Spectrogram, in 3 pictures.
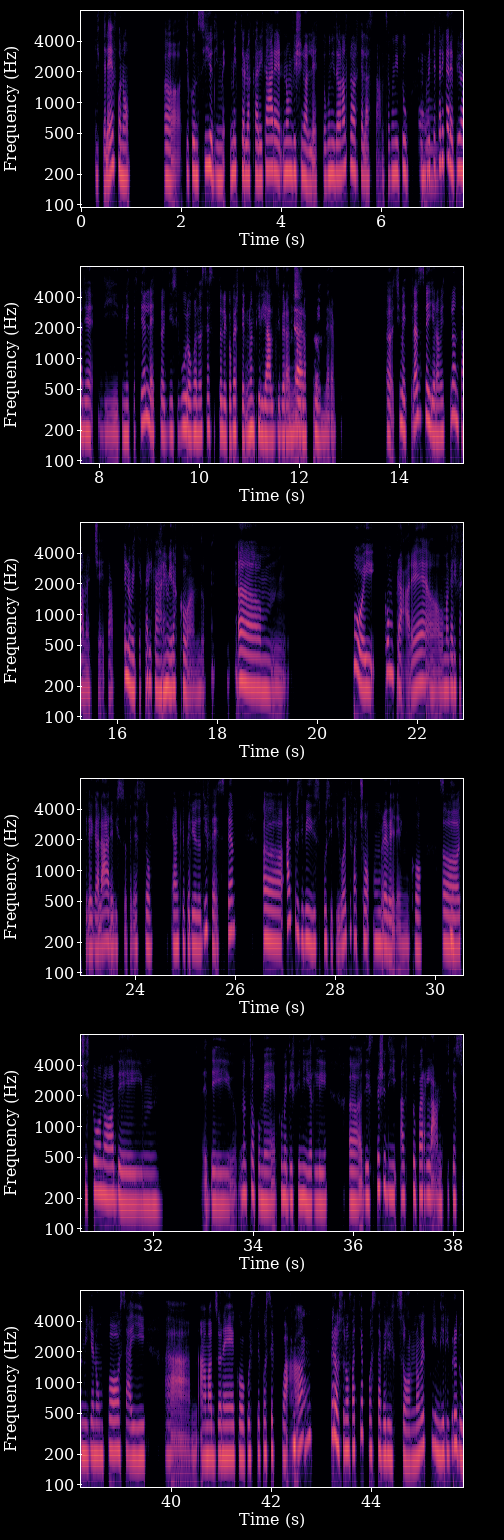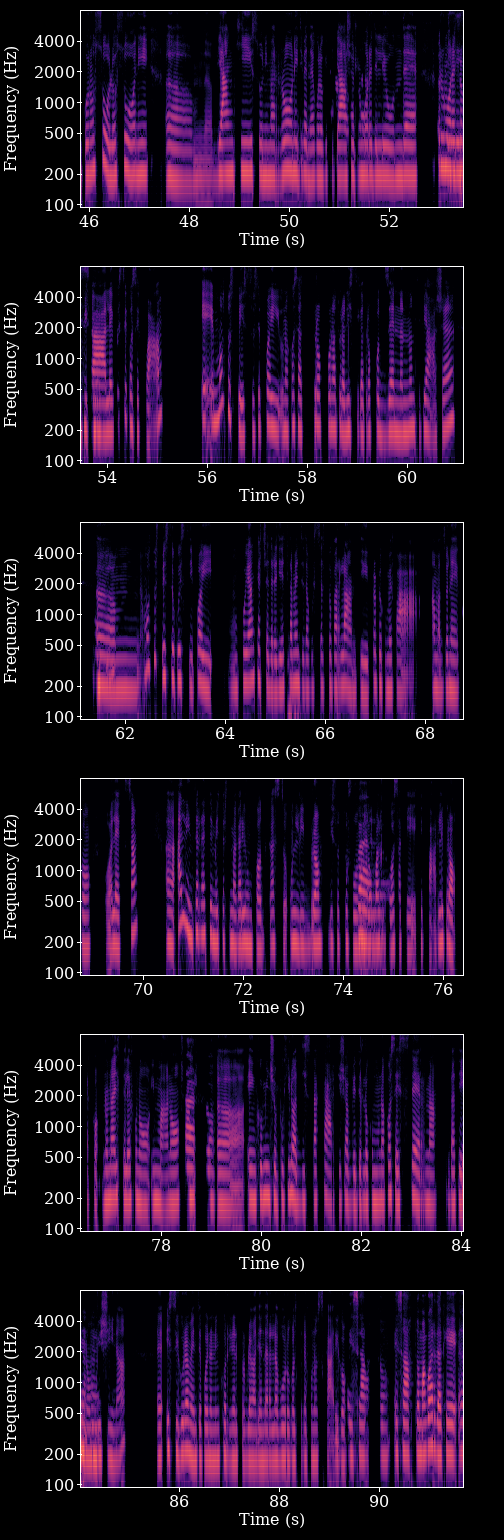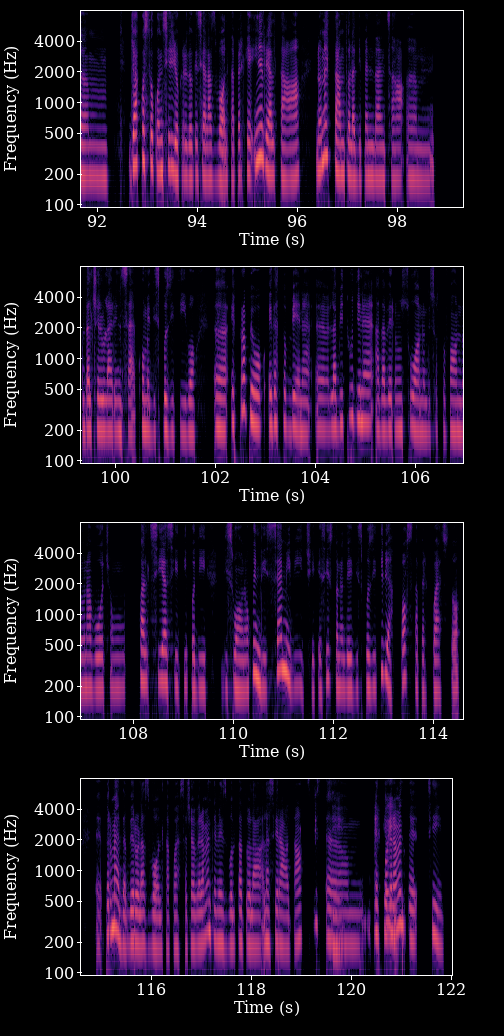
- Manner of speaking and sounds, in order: "metterlo" said as "mettello"; tapping; unintelligible speech; "eccetera" said as "eccetra"; laughing while speaking: "a caricare"; other background noise; tongue click; unintelligible speech; "direttamente" said as "diettamente"; "proprio" said as "propio"; "proprio" said as "propio"; "cioè" said as "ceh"
- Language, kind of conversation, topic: Italian, advice, Come posso ridurre il tempo davanti agli schermi prima di andare a dormire?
